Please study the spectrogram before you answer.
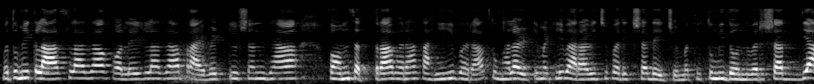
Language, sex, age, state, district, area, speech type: Marathi, female, 30-45, Maharashtra, Sangli, urban, spontaneous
